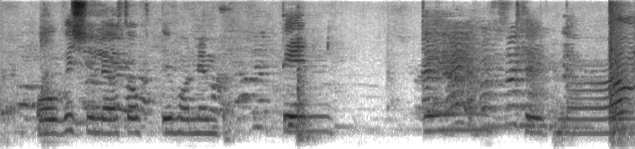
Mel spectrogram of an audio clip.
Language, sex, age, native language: Icelandic, male, 11, Icelandic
